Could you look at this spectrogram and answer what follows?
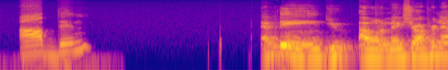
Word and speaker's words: Abdin: Abdin. Ab, like all those abs you got.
